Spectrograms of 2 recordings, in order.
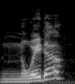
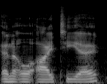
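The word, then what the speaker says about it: Noita: recorded one episode of Noida which I'm just gonna keep calling it that cuz I've no clue how to pronounce it it's Noi ta but I did one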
